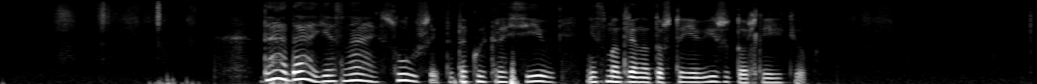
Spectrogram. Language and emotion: Russian, positive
